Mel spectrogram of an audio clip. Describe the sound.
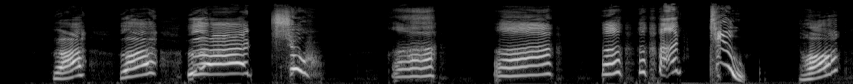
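A voice playfully imitates sneezes, drawn-out rising 'ah-ah' sounds bursting into breathy choos, repeated several times in quick succession, fairly loud with short pauses between.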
